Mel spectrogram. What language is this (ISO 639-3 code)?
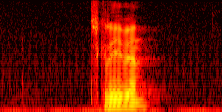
nor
